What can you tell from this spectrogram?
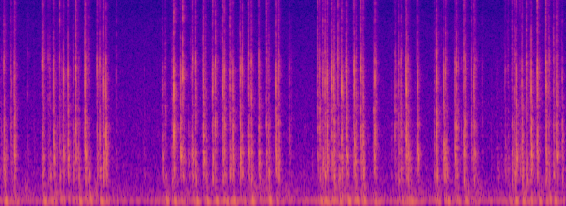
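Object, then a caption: Plastic membrane keyboard. Both hands tap with their fingertips on the round black keycaps of a pink plastic ROYCHE Disney Mickey Mouse retro membrane keyboard. Bursts of quick, short, bright clacking keystrokes come in four rapid runs separated by brief pauses. Each tap stops dead, with no ring.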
